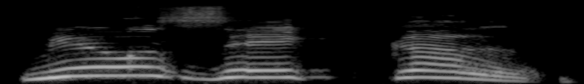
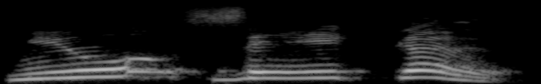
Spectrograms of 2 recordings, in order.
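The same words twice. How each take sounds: First: Musical said slowly with the stress on mu, MU-si-cal; slow demo of musical, hit MU; stress on first syllable. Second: Musical said slowly again with the stress on mu, MU-si-cal; slow demo of musical, hit MU; stress on first syllable. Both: Shown as a demonstration. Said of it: "so it comes on the first".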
